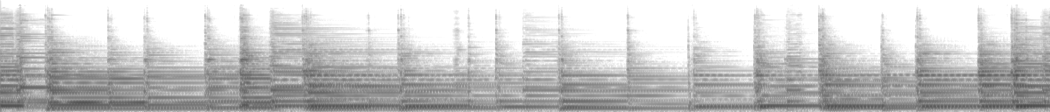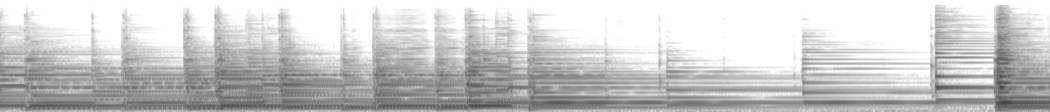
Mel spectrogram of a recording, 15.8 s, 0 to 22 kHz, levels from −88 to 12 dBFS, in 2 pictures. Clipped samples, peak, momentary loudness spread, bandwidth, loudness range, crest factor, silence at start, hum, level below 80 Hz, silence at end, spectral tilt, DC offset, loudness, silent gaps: under 0.1%; -2 dBFS; 13 LU; 17 kHz; 6 LU; 24 dB; 0 s; none; -64 dBFS; 0 s; -5.5 dB/octave; under 0.1%; -26 LUFS; none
